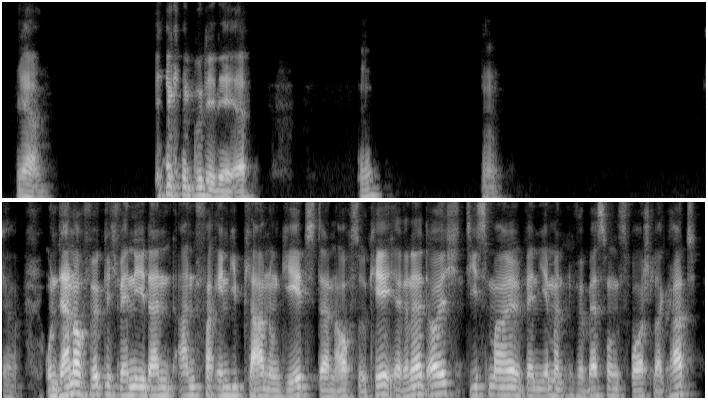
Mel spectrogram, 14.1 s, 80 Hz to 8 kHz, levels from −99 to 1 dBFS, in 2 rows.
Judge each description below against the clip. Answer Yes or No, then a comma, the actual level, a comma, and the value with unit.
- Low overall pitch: Yes, low, 115 Hz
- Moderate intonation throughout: Yes, average, 3.4 semitones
